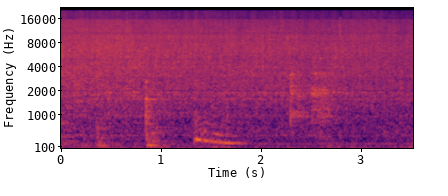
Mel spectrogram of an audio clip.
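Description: Chopped onion and carrot sauté in a pan for a Mexican vegetarian soup, giving a soft, steady sizzle with a few stirring scrapes and clinks, fairly quiet and close, with no talking.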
